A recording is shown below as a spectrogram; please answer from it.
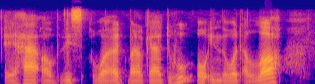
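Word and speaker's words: بركاته: Now, a lot of people again, they omit this last ha.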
